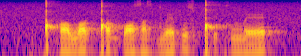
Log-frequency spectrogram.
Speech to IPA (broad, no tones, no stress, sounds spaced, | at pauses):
ǃʰ ɒ w ɒ ǃ ɒ ɡ͡b ɔ zˤ ɛ z d w ɛ p u z ǃʼ e k ɔ ŋ͡m ɛ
